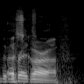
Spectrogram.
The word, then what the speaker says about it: Askarov: Say that guy's name again. – Askarov. Yaroslav Askarov. – You sound like Tom Brokaw when you said it. Yaroslav Askarov. – Askarov. – Okay, glad you can pronounce that.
